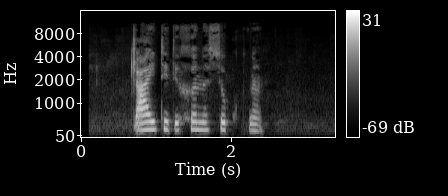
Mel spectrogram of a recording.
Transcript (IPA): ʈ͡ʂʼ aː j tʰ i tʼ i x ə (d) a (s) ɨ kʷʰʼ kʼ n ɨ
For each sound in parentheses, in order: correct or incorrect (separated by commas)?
incorrect, correct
